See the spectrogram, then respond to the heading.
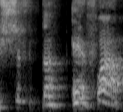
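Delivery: play-acted very high, very drawn-out unhinged cry. Retelling a line screamed during an audition scene: imitating a scream. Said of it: "I just screamed".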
